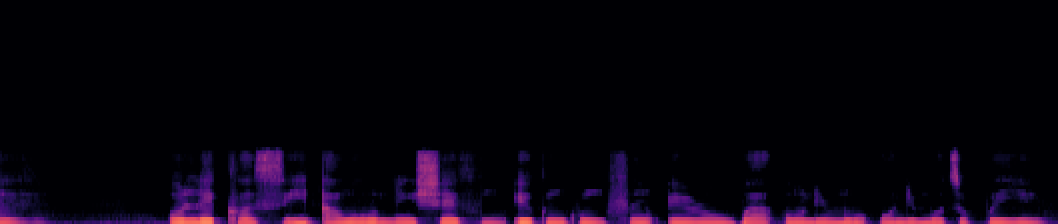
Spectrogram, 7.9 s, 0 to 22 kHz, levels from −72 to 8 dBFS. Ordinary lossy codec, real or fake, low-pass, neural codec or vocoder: none; fake; 7.2 kHz; codec, 16 kHz, about 1 kbps, DyCAST, with the encoder's durations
